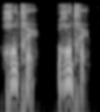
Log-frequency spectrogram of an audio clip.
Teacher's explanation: That en sound is one of those classic French nasal sounds. Imagine you're about to say the English word on, but you stop the air in your nose, kind of like a hum.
